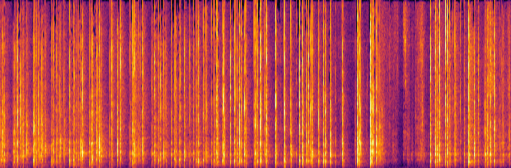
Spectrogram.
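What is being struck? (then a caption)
Small cardboard box. A small, hollow, printed cardboard Grippostad medicine box is held up in both hands and tapped and scratched with long nails. Rapid, dry, crisp taps and scratchy crinkles sound bright and thin, with almost no low end and no ring. There is a brief lull around the six-second mark before the tapping resumes.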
